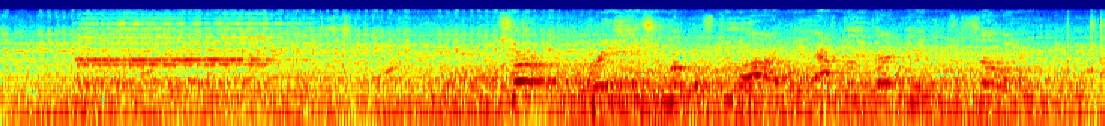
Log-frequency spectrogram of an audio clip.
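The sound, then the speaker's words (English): A telephone rings through a dense, noisy background, its tones steady over a low rumble, with indistinct voices and clutter mixed in around it. “So the phone rings and we're immediately treated to this loveliness.”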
